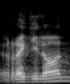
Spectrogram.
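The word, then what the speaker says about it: Reguilón: The Regulion. No, Regulion. Regulon. The U is silent.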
